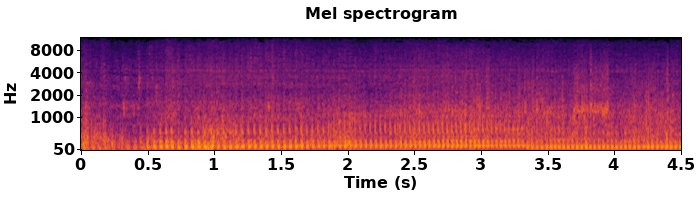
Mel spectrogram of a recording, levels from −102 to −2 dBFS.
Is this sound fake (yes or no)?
no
